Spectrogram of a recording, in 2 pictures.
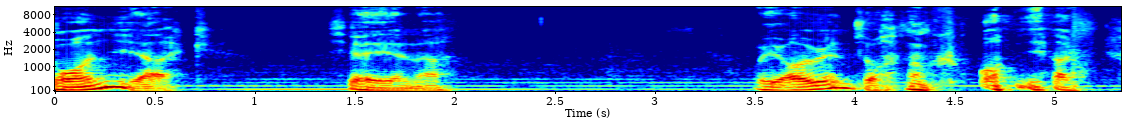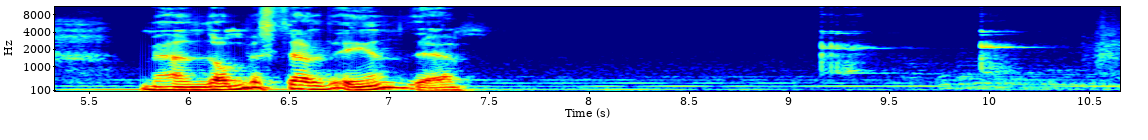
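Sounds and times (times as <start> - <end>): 
speech: 0.0 - 0.8, 1.4 - 2.0, 3.5 - 7.5
glasses clinking in a toast: 9.1 - 10.6.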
